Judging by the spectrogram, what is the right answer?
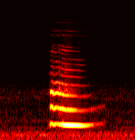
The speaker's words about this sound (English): I'm a very needy kitty.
